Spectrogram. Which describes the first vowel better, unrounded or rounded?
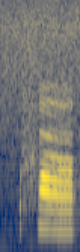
rounded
